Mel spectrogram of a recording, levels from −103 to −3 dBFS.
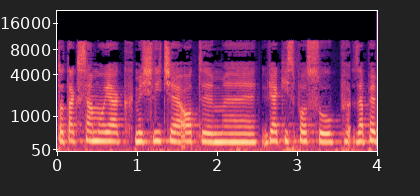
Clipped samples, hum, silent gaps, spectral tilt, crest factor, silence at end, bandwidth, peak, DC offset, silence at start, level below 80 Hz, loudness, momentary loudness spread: under 0.1%; none; none; -4.5 dB/octave; 14 dB; 0 s; 10.5 kHz; -4 dBFS; under 0.1%; 0 s; -38 dBFS; -17 LUFS; 4 LU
